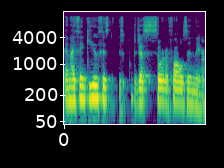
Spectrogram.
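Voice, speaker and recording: A woman talks fairly slowly, keeping her intonation fairly even. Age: 70s. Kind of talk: podcast interview. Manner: hesitant, with fillers and restarts.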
